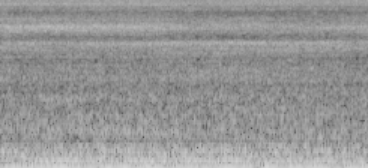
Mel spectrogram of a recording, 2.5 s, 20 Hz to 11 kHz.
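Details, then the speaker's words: 1979 Bayliner vintage boat engine running after revival: steady, even low idle rumble with no knocks or misses and very little blow-by; engine healthy and runs good. "Same thing there. Very little blow by. Okay. This is great. This engine runs good."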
